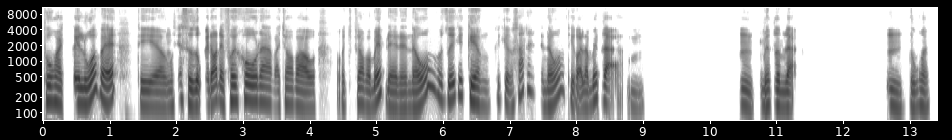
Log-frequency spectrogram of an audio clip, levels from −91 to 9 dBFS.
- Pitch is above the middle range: No, medium, 145 Hz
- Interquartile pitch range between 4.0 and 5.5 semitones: Yes, average, 4.3 semitones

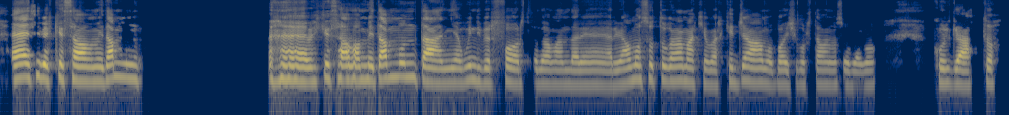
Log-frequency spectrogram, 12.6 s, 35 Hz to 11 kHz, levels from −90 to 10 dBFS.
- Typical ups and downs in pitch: Yes, average, 3.7 semitones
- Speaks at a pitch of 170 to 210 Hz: Yes, medium, 185 Hz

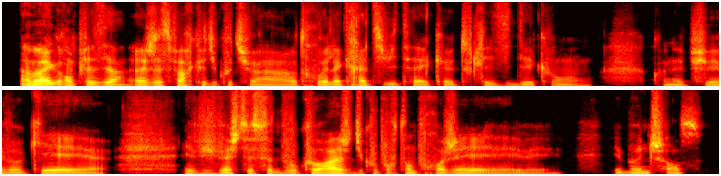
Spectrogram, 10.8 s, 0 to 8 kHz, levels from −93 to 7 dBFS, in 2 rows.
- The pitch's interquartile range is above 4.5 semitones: No, average, 2.8 semitones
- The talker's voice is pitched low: Yes, low, 100 Hz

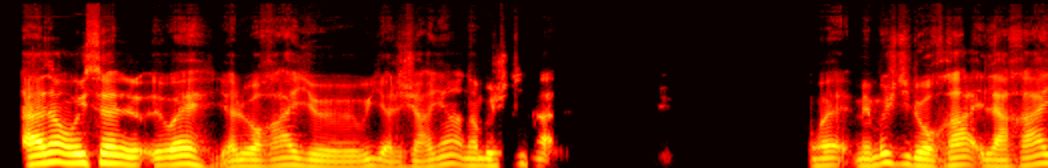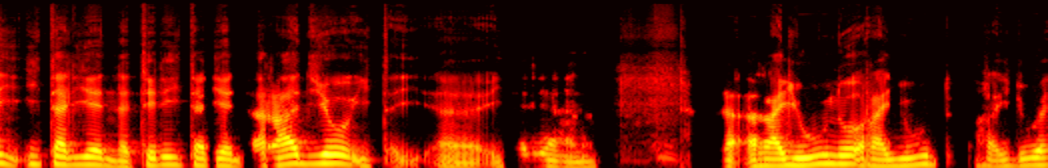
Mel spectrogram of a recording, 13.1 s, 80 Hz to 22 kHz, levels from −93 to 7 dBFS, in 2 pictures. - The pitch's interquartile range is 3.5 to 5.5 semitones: Yes, average, 4.4 semitones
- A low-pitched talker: Yes, low, 130 Hz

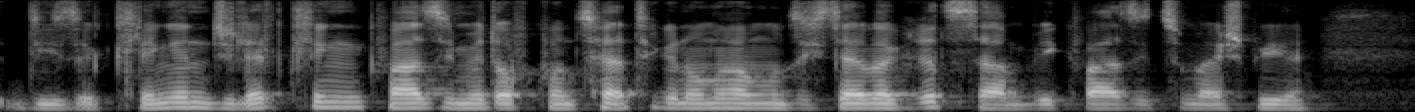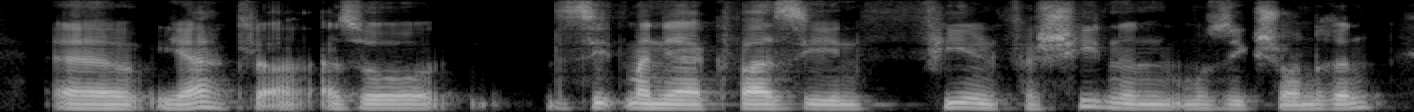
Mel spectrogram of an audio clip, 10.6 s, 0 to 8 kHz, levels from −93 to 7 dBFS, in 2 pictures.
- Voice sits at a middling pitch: No, low, 115 Hz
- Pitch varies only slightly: Yes, narrow, 2.0 semitones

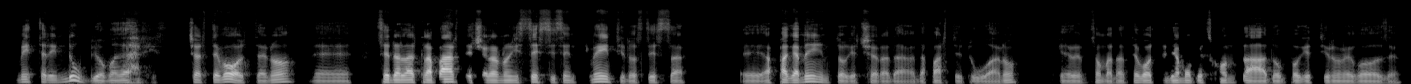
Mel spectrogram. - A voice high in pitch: No, very low, 90 Hz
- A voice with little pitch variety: No, average, 4.5 semitones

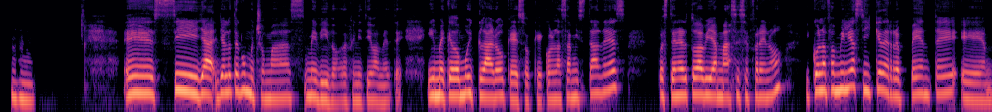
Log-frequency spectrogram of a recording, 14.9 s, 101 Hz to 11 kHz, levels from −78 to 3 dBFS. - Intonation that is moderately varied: Yes, average, 3.9 semitones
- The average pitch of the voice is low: No, high, 200 Hz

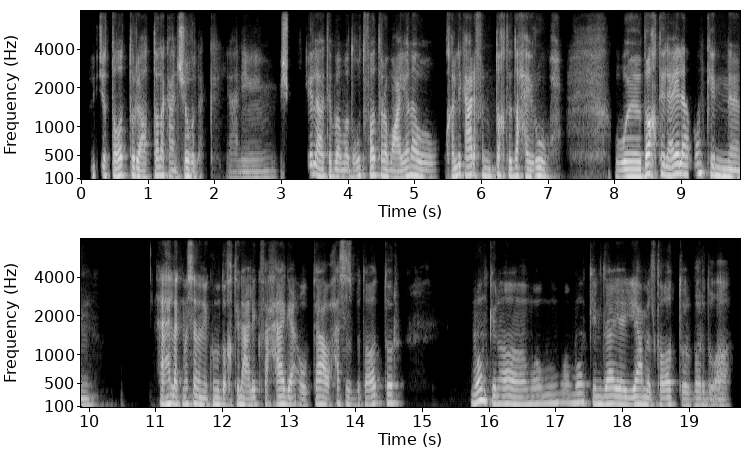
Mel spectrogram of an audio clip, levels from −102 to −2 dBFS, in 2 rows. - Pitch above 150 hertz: No, low, 135 Hz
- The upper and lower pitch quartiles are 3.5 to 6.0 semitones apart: No, average, 2.9 semitones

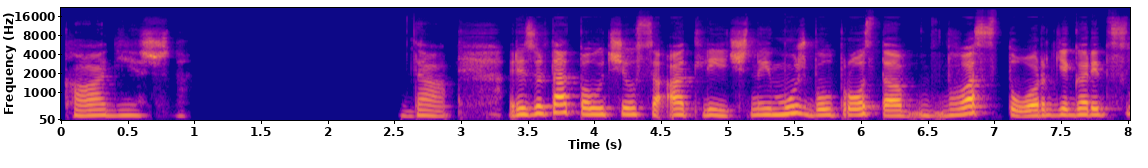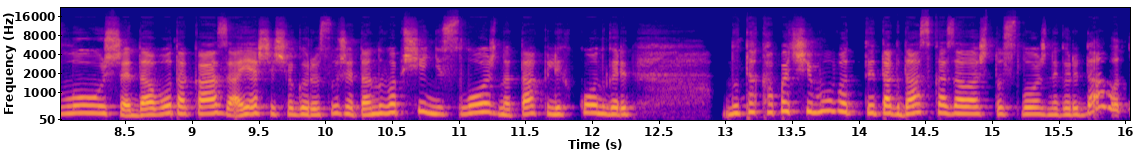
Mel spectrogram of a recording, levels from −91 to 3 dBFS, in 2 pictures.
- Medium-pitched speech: No, high, 230 Hz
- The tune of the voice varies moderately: Yes, average, 3.9 semitones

